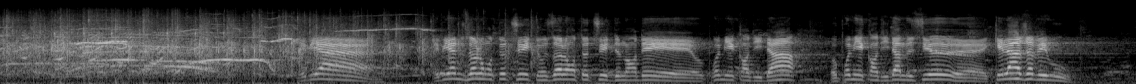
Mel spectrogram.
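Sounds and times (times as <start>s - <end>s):
audience applause: 0.0s - 5.6s
speech: 3.1s - 10.8s.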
